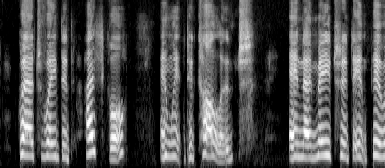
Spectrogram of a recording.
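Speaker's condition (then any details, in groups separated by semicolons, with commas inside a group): Cerebral palsy; from birth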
